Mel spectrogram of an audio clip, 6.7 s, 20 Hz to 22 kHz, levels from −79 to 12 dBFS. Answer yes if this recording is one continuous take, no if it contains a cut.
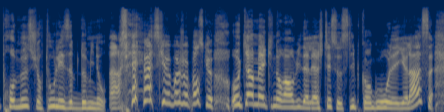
yes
